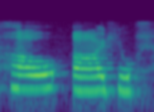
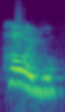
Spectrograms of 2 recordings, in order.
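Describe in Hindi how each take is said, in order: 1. यह वाक्यांश धीरे बोला गया है। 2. यह वाक्यांश बहुत तेज़ी से बोला गया है।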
